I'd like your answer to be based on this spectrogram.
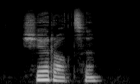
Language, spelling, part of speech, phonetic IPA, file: Polish, sierocy, adjective, [ɕɛˈrɔt͡sɨ], LL-Q809 (pol)-sierocy.wav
